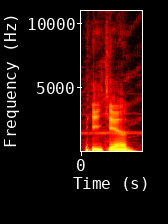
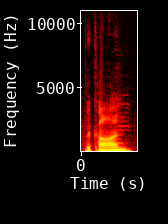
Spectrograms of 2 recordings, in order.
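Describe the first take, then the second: First: The first vowel is a long E sound. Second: The first vowel is not a long E sound. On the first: "Long E" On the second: "you could say pecan or something like that"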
